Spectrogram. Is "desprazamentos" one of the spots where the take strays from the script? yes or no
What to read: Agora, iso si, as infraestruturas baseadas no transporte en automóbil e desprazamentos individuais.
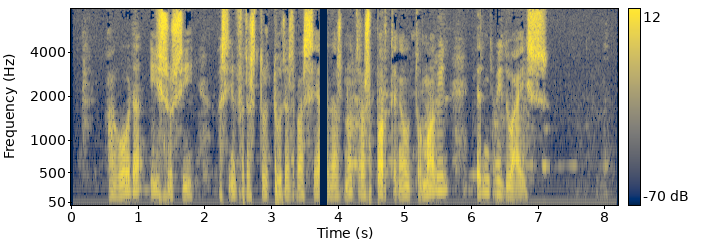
yes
